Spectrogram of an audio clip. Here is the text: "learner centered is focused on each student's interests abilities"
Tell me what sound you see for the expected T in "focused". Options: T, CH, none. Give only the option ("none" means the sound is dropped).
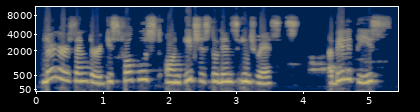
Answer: T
